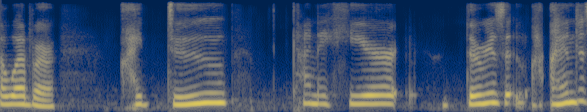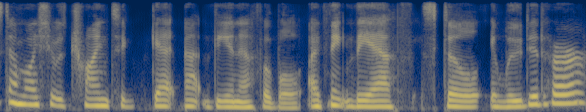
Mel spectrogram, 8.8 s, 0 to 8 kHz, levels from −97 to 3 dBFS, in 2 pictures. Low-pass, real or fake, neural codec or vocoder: 7.2 kHz; fake; codec, 16 kHz, 2 kbps, X-Codec, HuBERT features, trained on general audio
